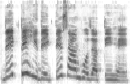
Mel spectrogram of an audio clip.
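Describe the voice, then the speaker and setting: A woman narrates a children's cartoon story from a script. Her voice sits a little high as she takes the role of storyteller. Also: very animated, takes it slowly.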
